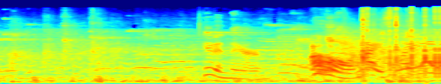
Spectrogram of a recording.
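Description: Basketball game in a large gym: a basketball bouncing on the hardwood floor amid shouting from players and spectators, the shouts getting louder about three seconds in.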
